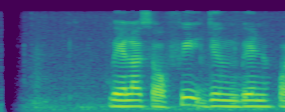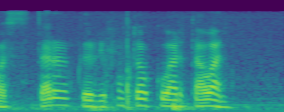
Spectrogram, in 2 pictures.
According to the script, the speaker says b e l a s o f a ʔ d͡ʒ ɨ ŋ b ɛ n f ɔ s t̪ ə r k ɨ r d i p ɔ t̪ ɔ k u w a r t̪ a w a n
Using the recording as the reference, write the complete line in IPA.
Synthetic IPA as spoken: b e l a s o f i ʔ d͡ʒ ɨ ŋ b ɛ n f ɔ s t̪ ə r k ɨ r d i p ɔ t̪ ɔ k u w a r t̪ a w a n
